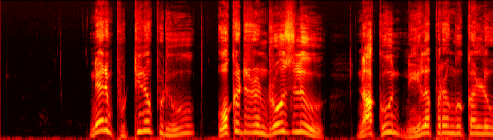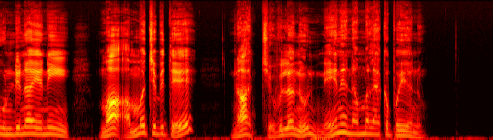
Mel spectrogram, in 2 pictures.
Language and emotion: Telugu, surprised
